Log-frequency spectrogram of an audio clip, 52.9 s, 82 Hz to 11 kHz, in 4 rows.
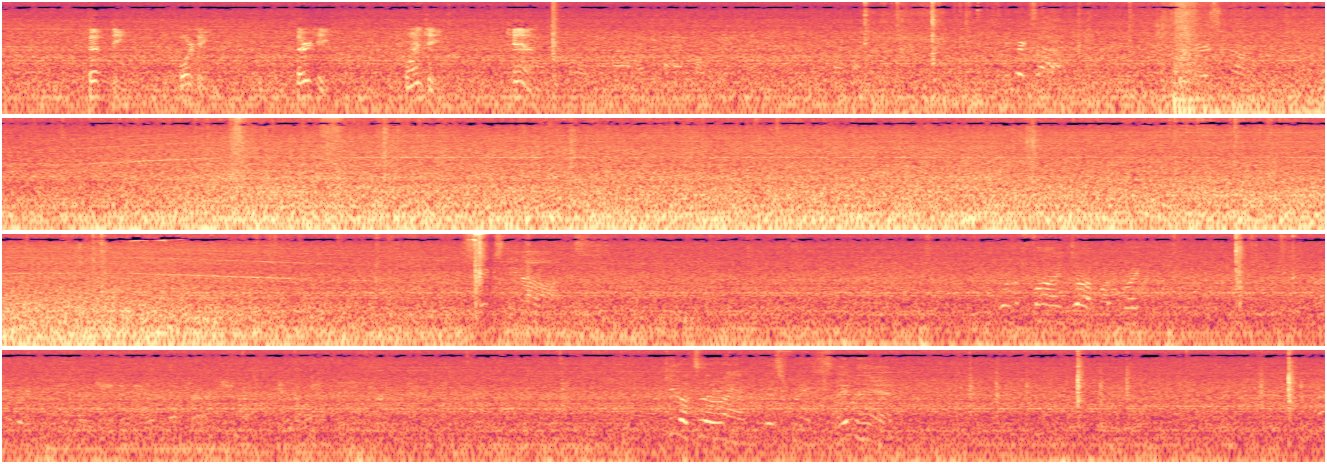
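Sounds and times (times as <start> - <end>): jet engines in reverse thrust: 0.0 - 52.9
wheels rumbling on runway: 0.0 - 52.9
thump: 11.6 - 12.2
sharp click: 31.1 - 31.4.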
